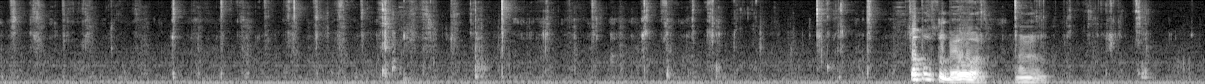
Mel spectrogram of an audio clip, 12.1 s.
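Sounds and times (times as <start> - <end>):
crunchy food being chewed: 0.0 - 12.0.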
